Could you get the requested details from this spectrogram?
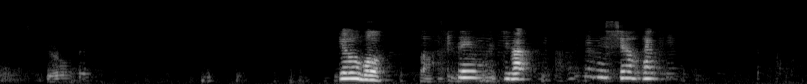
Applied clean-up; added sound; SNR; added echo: neural mask model DeepFilterNet 3.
